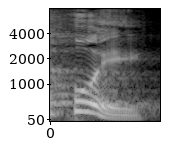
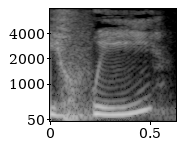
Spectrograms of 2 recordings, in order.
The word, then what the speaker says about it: Hui: No, you see, the thing is, like, because it actually means dick in Polish and Russian, so I always say Hui, but the thing is, you pronounced it the way it's supposed to be pronounced. Hui.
